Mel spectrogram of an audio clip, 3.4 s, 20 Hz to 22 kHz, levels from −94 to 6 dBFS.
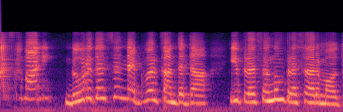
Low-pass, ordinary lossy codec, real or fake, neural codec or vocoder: none; none; fake; codec, 16 kHz, about 1 kbps, DyCAST, with the encoder's durations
